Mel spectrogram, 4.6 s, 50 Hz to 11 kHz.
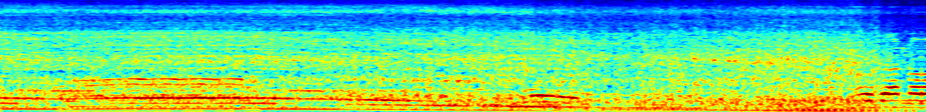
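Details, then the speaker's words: Honda Beat ESP scooter that was hard to start and stumbled, after injector cleaning, TPS tightening and ECU resets, fuel pressure 41 psi: revs up cleanly and settles smoothly, no stumble under throttle, which it previously refused. "Nah, normal untuk hidupnya udah normal, slownnya udah bagus. Tekanan rota normal di 41 psi. Coba kita gas. Sebelumnya enggak mau digas, ya."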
